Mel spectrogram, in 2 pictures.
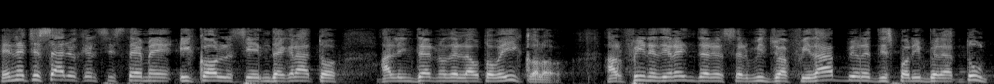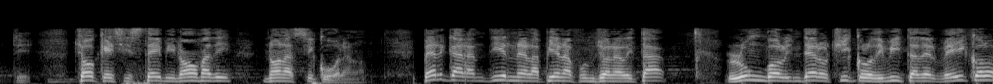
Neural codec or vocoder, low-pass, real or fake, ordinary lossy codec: none; 5.4 kHz; real; none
